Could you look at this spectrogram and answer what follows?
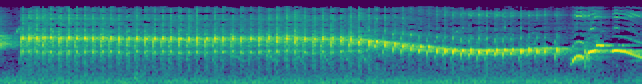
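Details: Rolling pastol-style song of a White-rumped shama, used as a training recording for other birds: a rapid, steady rattle pulsing for about four seconds, then sliding gradually downward and closing with quick whistled upward flicks.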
